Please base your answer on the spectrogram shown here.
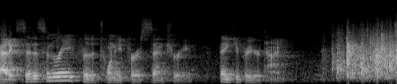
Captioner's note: audience clap and cheer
